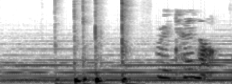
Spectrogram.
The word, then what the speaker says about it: Returnal: I'm hoping for Returnal. Did I pronounce that right? Returnal. Hold on. Returnal.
